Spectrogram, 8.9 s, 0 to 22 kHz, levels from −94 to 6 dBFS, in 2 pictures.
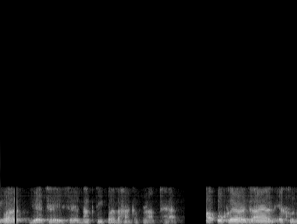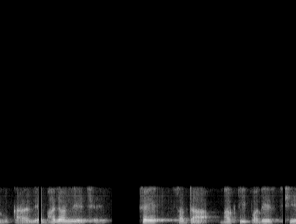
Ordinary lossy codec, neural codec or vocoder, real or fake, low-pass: none; codec, 16 kHz, 6 kbps, DAC; fake; 3.6 kHz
